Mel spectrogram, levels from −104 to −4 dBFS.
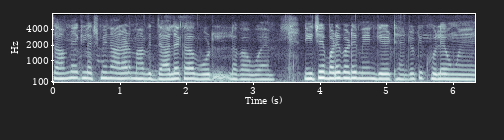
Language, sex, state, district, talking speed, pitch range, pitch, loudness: Hindi, female, Bihar, Vaishali, 190 wpm, 210-240 Hz, 225 Hz, -16 LUFS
